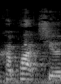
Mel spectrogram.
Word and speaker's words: carpaccio: I want to briefly talk about Carpaccio, or Carpaccio, depending on where you're pronouncing it. The C-I at the end of the word has a ch sound in Italian.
